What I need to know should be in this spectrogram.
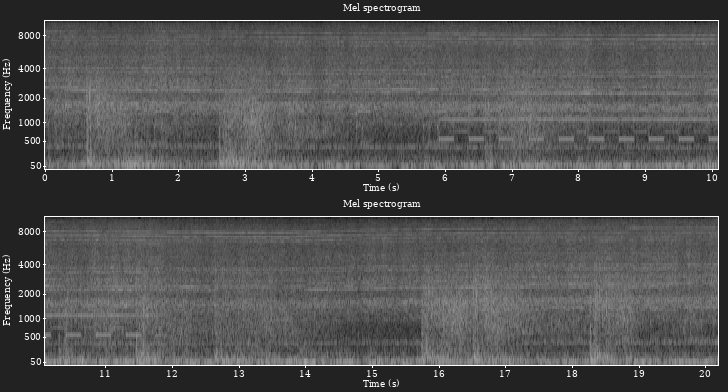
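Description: Wind rushes over a cockpit canopy.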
